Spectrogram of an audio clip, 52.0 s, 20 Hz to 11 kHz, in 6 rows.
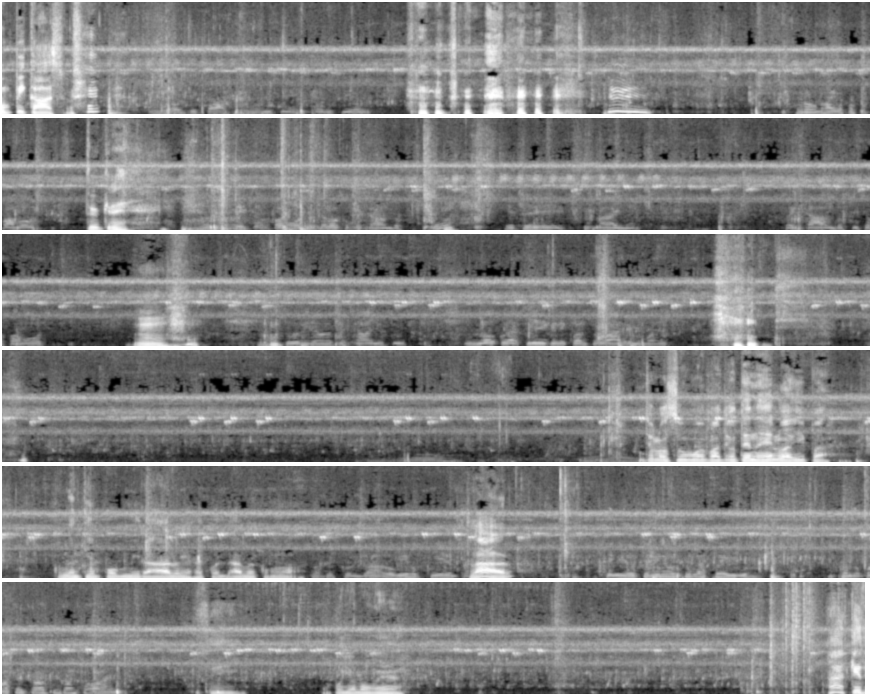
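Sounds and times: insect trills: 0.0s - 52.0s
short insect chirp: 0.0s - 52.0s.

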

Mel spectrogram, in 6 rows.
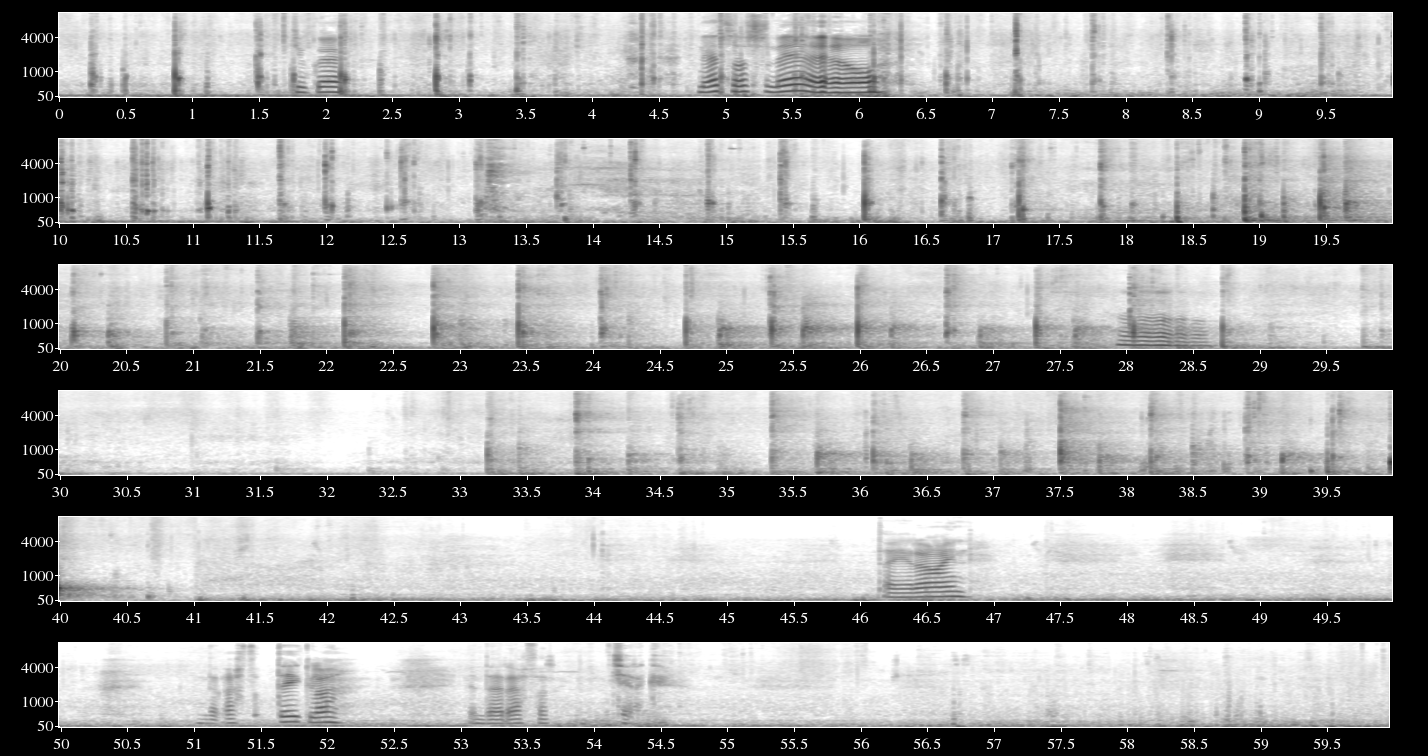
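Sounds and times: hooves clopping on hard ground: 0.0s - 42.7s, 53.4s - 59.9s.

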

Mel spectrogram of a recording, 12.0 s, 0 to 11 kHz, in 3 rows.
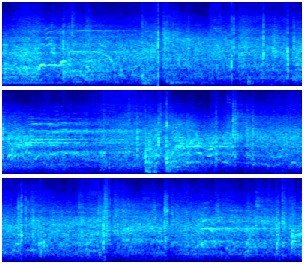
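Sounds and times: ice rink noise: 0.0s - 12.0s
hockey stick and puck cracks: 1.8s - 4.2s, 5.3s - 12.0s.

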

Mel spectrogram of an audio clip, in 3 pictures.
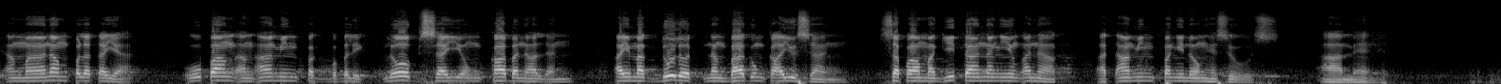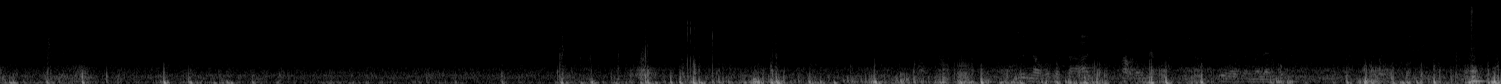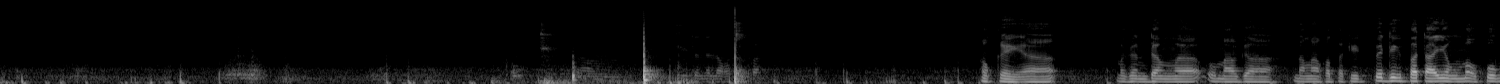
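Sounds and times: low room hum: 0.0s - 45.0s
microphone handling thumps: 14.6s - 18.5s, 20.0s - 33.0s, 33.8s - 39.8s.

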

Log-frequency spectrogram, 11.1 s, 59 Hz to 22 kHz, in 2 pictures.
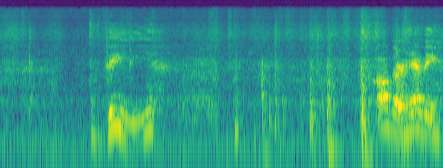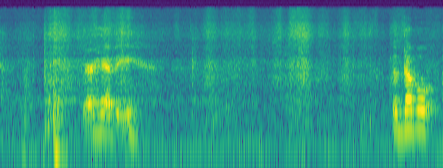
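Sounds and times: boxes knocking and rustling: 2.7s - 7.3s.

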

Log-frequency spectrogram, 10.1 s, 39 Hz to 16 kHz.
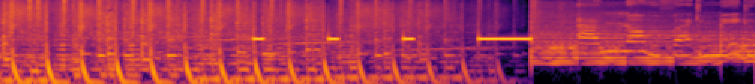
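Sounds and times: electronic dance music: 0.0s - 7.1s
timer beeps: 4.4s - 4.6s, 5.4s - 5.6s, 6.4s - 7.1s.

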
